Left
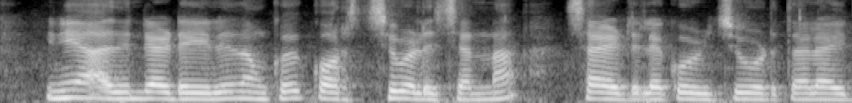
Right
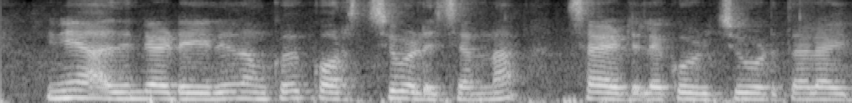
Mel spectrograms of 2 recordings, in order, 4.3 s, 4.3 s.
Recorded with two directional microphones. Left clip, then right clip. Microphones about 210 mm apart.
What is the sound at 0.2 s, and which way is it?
Speech, 40° left (ahead or behind).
